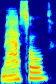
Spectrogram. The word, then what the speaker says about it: MASLD: could be masl massel what how are we pronouncing this massel massel massel okay yeah so let's get into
